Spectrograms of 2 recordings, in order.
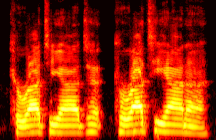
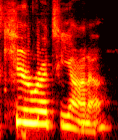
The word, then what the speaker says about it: Kiratiana: Journalist, freelance media journalist, Karatiana. Am I pronouncing your name correctly, sister? So it's Kiratiana.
